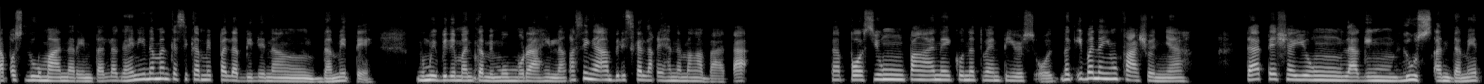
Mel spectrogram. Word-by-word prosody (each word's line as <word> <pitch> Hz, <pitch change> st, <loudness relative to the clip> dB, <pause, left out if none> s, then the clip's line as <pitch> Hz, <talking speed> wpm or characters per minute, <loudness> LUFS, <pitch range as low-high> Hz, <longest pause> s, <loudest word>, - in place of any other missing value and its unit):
Tapos 210 Hz, +3 st, -3 dB
luma 180 Hz, -3 st, +2 dB
na 165 Hz, -, -1 dB
rin 155 Hz, -1 st, -2 dB
talaga, 170 Hz, +2 st, -4 dB
hindi 215 Hz, +5 st, +2 dB
naman 255 Hz, 0 st, +4 dB
kasi 240 Hz, -1 st, -6 dB
kami 215 Hz, -2 st, -1 dB
pala 195 Hz, -3 st, 0 dB
bili 165 Hz, +1 st, -5 dB
ng 145 Hz, -4 st, +1 dB
damit, 145 Hz, +6 st, -1 dB
eh. 105 Hz, -, -5 dB, 0.5 s
Bumibili 195 Hz, -1 st, +3 dB
man 180 Hz, -1 st, 0 dB
kami 175 Hz, -2 st, 0 dB
mumurahin 165 Hz, -1 st, 0 dB
lang 155 Hz, -, -5 dB
kasi 230 Hz, +6 st, 0 dB
nga 215 Hz, -2 st, +2 dB
ang 210 Hz, -, -2 dB
bilis 205 Hz, 0 st, -4 dB
kalakihan 190 Hz, -4 st, -3 dB
ng 170 Hz, -, -2 dB
mga 160 Hz, -2 st, -3 dB
bata. 130 Hz, -2 st, -4 dB, 0.9 s
Tapos 210 Hz, +1 st, -1 dB
yung 230 Hz, -1 st, +4 dB
panganay 215 Hz, -2 st, +1 dB
ko 210 Hz, -, -3 dB
na 205 Hz, -1 st, +1 dB
twenty 195 Hz, -1 st, -3 dB
years 175 Hz, 0 st, -4 dB
old, 140 Hz, +2 st, -6 dB
nag-iba 245 Hz, +4 st, 0 dB
na 275 Hz, -, +5 dB
yung 255 Hz, -1 st, +3 dB
fashion 185 Hz, -6 st, 0 dB
niya. 155 Hz, -1 st, -3 dB, 0.5 s
Dati 240 Hz, +2 st, +1 dB
siya 230 Hz, -1 st, 0 dB, 0.2 s
yung 200 Hz, -2 st, +3 dB
laging 175 Hz, -1 st, +1 dB
loose 205 Hz, -1 st, +3 dB
ang 170 Hz, -2 st, +2 dB
damit 165 Hz, +4 st, -1 dB
185 Hz, 190 wpm, -22 LUFS, 165-210 Hz, 0.9 s, na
